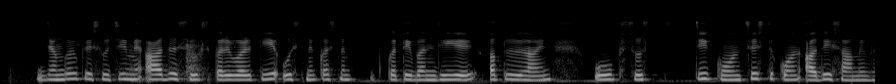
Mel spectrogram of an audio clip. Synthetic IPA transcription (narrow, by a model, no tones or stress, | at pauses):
d͡ʒə̃ŋɡəlkesuːt͡ʃimẽʔaːd̪ɾʃʊkspəɾɪwəɾt̪ieʔʊsnɪkəskət̪ɪbə̃nd̪ʱieəplaːɪnuːpsʊs | t̪ikoːnsɪst̪koːnaːd̪iʃaːmɪlɦɛ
